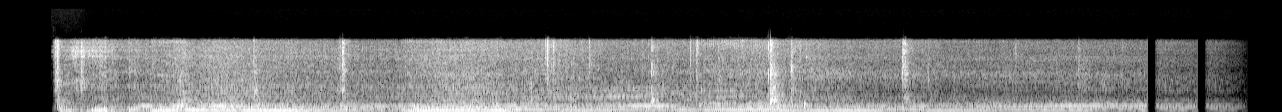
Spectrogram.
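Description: A toy four-by-four vehicle's engine revs for about ten seconds as a loud, steady rumble that swells and dips. A couple of short bursts follow near the end.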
